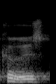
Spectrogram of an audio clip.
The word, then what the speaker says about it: Coos: The annular eclipse in October of 23 crosses Oregon, and believe it or not, there's the town of Coos, Oregon. They pronounce it Coos.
